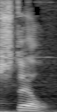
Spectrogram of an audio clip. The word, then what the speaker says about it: STIHL: that we'll go to Stuttgart the home of still Stuttgart the homage still that's getting the pronunciation right isn't it okay let's get our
